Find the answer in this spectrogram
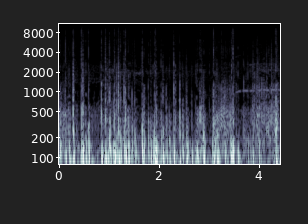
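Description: Aerial fireworks going off in a dense barrage: many rapid overlapping bangs and crackles, several a second, over a continuous low rumble.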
